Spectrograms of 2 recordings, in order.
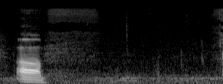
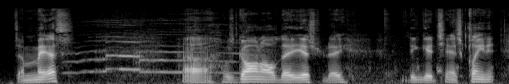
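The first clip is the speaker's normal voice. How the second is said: normal talking voice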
